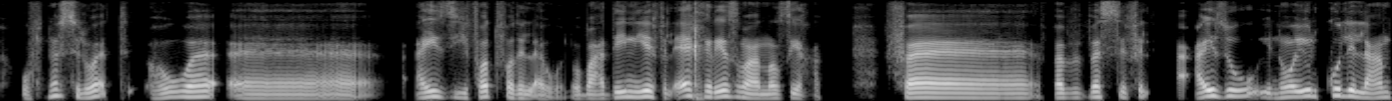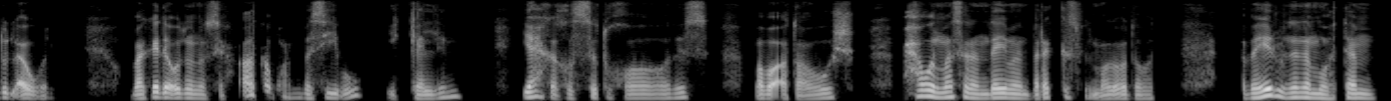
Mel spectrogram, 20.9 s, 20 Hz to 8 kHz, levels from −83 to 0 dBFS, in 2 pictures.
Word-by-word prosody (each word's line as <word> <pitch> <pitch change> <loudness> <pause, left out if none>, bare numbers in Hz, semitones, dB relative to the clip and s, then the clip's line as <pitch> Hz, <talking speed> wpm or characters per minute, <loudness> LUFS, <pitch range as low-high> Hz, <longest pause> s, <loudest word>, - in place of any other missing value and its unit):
وفي 170 - -8
نفس 185 -1 -1
الوقت - - 0 0.2
هو 155 +2 +3
آآ، 115 -1 -2 0.2
عايز 150 +2 +2
يفضفِض 135 -1 +1
الأوَّل، 120 - -2
وبعدين 130 +7 +1
ي 165 +2 +6
في 150 - -11
الآخر 160 -4 +4
يسمع 155 -7 +5
النصيحة. 120 0 -2 0.5
ف - - -1 1.1
فبس 135 +3 0
في - - -6
ال - - -3 0.4
عايزه 175 0 +4
إن 135 -1 -5
هو 155 +2 +3
يقول 170 +2 +4
كل 195 -2 +4
اللي 145 -5 +4
عنده 140 +2 -1
الأوَّل، - - -3 0.6
وبعد 115 +1 -1
كده 150 -1 +2
أقول 130 - 0
له 125 - -3
النصيحة. 115 -3 -10
آه، - - 0
طبعًا، - - -11
باسيبه 130 - -9 0.2
يتكلَّم، 130 +9 -8 0.5
يحكي - - -1
قصَّته - - -9
خالص، 120 +4 -9 0.3
ما - - 0
باقاطعوش. 110 +8 -4 0.3
باحاول 170 -2 +1
مثلًا 140 -5 -2
دايمًا 130 -1 +1
بأركِّز 115 - -6
في - - -16
الموضوع - - -4
دوَّة، 110 0 -11 0.7
أبيِّن 145 +10 +4
له 165 - -3
إن 135 - -5
أنا 140 0 +1
مهتم. 120 0 -3
135 Hz, 150 wpm, -23 LUFS, 120-155 Hz, 1.1 s, ي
